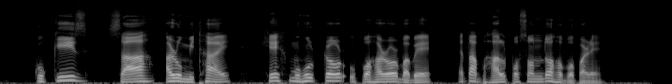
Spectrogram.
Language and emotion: Assamese, neutral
